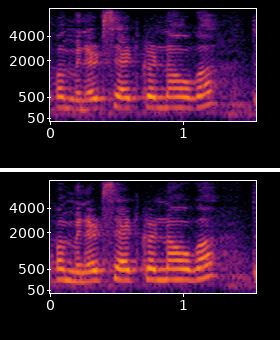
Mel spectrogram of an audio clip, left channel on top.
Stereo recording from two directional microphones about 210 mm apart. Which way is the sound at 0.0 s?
30° right (ahead or behind).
